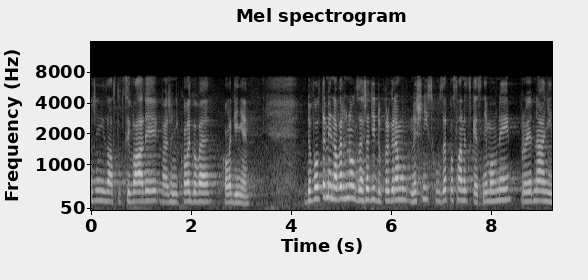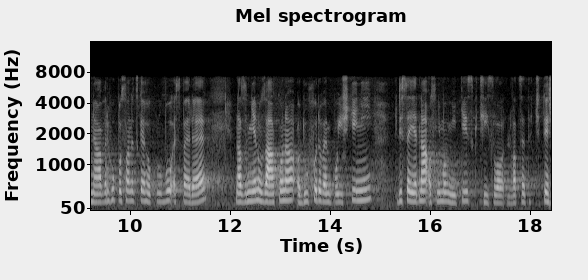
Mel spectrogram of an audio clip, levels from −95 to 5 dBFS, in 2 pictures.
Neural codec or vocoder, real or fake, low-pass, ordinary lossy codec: none; real; 7.2 kHz; MP3, 96 kbps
